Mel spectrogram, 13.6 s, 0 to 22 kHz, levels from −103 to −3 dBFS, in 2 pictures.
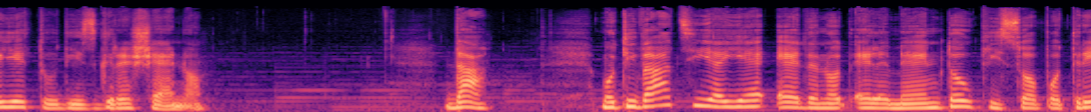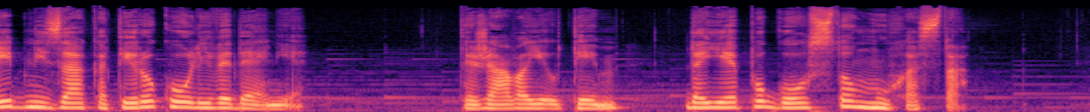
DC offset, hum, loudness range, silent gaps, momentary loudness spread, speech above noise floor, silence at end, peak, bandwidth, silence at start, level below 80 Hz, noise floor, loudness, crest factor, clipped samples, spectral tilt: under 0.1%; none; 4 LU; none; 6 LU; 34 dB; 0.75 s; -4 dBFS; 17 kHz; 0 s; -54 dBFS; -53 dBFS; -20 LUFS; 18 dB; under 0.1%; -5 dB/octave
